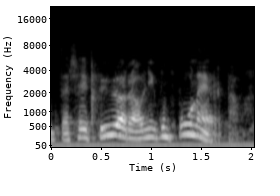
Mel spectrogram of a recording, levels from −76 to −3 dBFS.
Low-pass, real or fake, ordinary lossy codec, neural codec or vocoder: 19.8 kHz; real; none; none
